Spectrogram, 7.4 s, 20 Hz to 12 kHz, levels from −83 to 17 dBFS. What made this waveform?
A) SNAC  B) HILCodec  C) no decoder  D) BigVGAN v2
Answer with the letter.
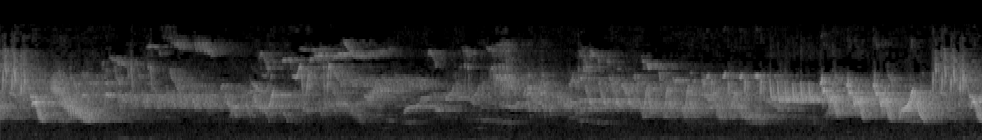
C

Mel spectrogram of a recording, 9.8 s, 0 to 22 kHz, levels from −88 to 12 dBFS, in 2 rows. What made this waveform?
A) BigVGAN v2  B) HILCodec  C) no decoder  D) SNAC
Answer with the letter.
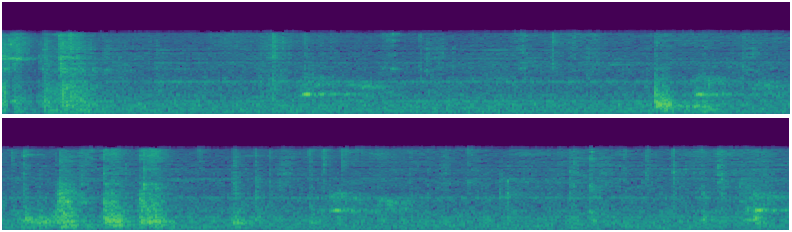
C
